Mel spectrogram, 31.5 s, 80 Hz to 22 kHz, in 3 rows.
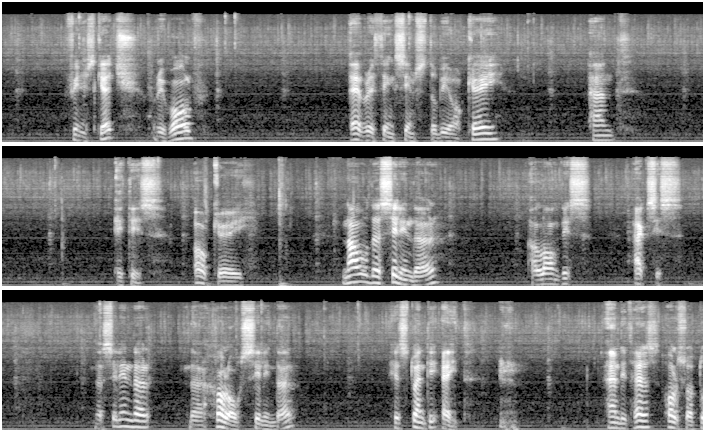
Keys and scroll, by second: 14.6 F6.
